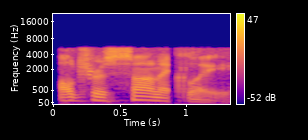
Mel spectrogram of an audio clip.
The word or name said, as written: ultrasonically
